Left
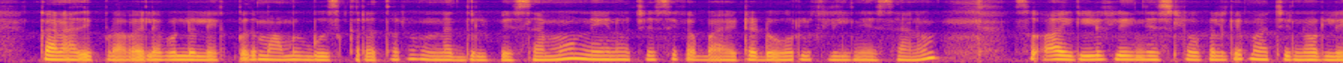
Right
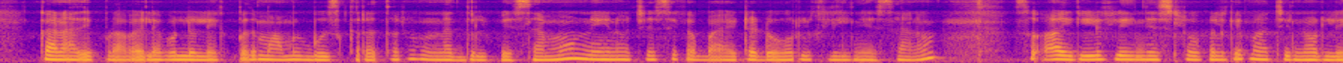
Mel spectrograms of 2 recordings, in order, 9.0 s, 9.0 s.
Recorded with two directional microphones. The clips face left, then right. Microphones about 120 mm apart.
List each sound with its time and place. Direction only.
0.3 s speech: 45° left (ahead or behind)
